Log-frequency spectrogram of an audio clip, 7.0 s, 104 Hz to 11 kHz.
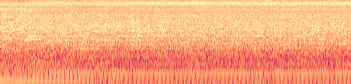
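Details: Brand-new Briggs & Stratton generator with 3.9 hours runs at a steady, even drone with no hunting after an attempted fix for bad surging. The carburetor was not dirty; the owner's theory involved the fuel cutoff solenoid.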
